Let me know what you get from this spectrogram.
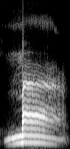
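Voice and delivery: MAN held long, A and E together; stretched blended vowel. Shown as a demonstration. Teacher showing how to say man, long blended vowel. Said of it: "Você vai esticar".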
